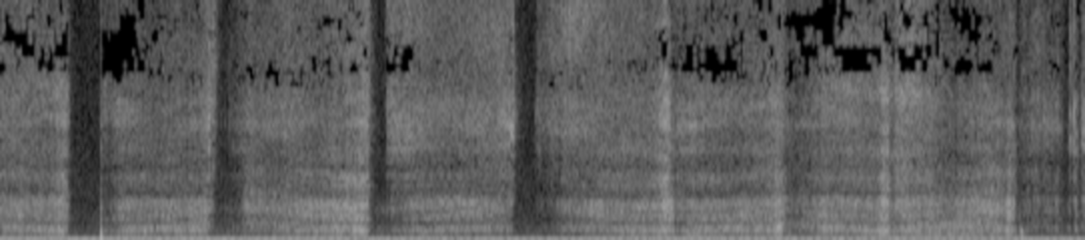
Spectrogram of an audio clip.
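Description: Fingertips and nails scratch and rub the matte card back cover of a cream Alice paperback book lying flat on a blanket. Continuous dry, hissy scraping and rubbing strokes fill the clip, over a steady low hum.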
